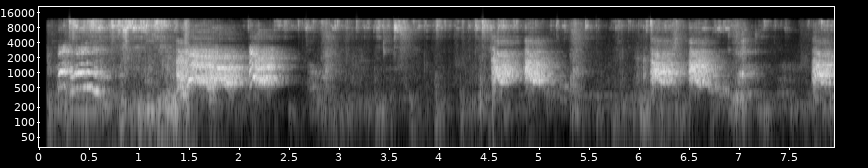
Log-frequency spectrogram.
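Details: Several dogs chasing a laser give loud, sharp barks in irregular bursts, some doubled, with brief quieter yips and scuffling between them.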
